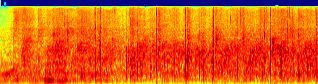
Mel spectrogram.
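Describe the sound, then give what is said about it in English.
A packed theatre audience claps steadily on the opening night of the play I Can't Even, a dense patter of many hands with sharp individual claps popping out, sustained and fairly loud throughout, with no talking over it. “The next stop was opening night, and judging by the packed audience and the applause for I Can't Even, the play was a terrific success.”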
